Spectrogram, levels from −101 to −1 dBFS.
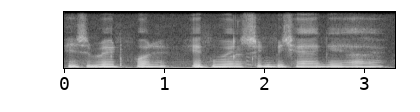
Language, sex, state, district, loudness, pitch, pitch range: Hindi, female, Jharkhand, Palamu, -15 LUFS, 250 Hz, 245-265 Hz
